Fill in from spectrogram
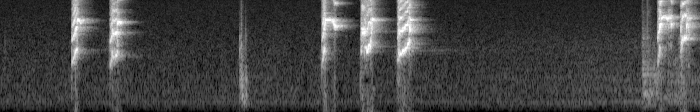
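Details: Rosy-faced lovebirds in a windowside cage holding five birds utter shrill single chirps in pairs and a trio, ending with a doubled, harsher squawking call.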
